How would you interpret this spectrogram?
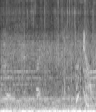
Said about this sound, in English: that sizzle? That is a nice sizzle. Let's get that. Yeah, get really in on that sizzle.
